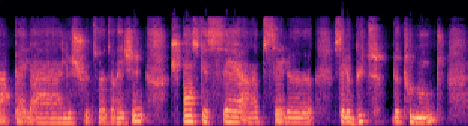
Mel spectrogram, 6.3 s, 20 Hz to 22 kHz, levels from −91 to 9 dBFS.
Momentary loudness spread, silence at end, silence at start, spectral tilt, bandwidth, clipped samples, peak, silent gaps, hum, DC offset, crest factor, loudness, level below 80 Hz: 8 LU; 0 s; 0 s; -4 dB/octave; 12.5 kHz; under 0.1%; 0 dBFS; none; none; under 0.1%; 14 dB; -13 LUFS; -56 dBFS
